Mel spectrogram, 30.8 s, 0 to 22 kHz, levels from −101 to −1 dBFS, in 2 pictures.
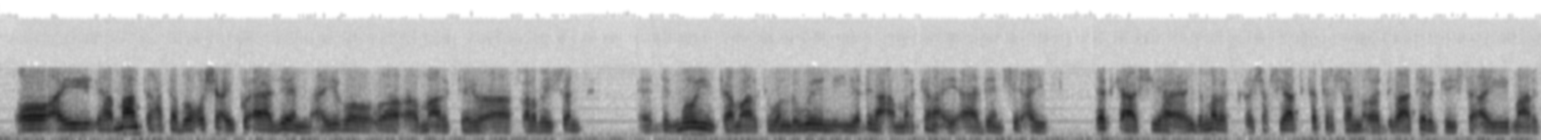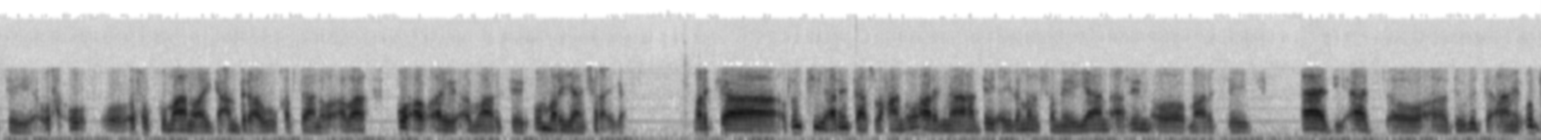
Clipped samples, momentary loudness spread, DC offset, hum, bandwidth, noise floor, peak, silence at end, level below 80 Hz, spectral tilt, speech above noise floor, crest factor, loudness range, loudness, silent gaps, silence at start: under 0.1%; 11 LU; under 0.1%; none; 12.5 kHz; -56 dBFS; -2 dBFS; 0 s; -60 dBFS; -7 dB/octave; 35 dB; 20 dB; 6 LU; -21 LUFS; none; 0.15 s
